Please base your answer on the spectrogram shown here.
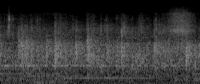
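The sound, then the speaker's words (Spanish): Faint, steady applause from the audience at a church service, a soft rustling wash of clapping over a low, constant hum. “Pues dale otro aplauso al Señor con todo el corazón, porque Cristo vive y reina para siempre.”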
